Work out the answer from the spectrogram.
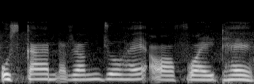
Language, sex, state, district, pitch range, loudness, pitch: Hindi, female, Karnataka, Bangalore, 215-235 Hz, -16 LUFS, 225 Hz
